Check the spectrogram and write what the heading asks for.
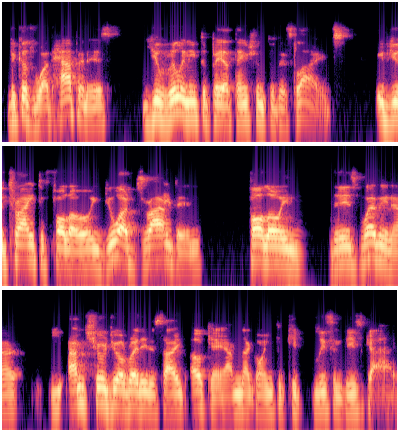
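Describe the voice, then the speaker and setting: A man's voice: medium pitch, brisk, darkish tone, no echo. A man lectures over slides in a webinar, chatty and self-mocking. His voice sits mid-range. The audio is dry and a bit dull, like a video call. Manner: chatty, jokes about his accent. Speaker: pediatric dentist giving a webinar.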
